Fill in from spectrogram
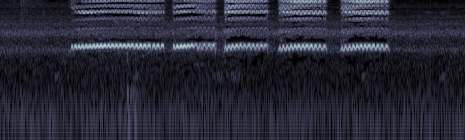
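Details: "Ro" call of a mature female black-throated laughingthrush, used to make males sing hard: one long flat whistle and four shorter equal whistles at the same pitch, regularly spaced, ending abruptly, over low steady hiss.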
